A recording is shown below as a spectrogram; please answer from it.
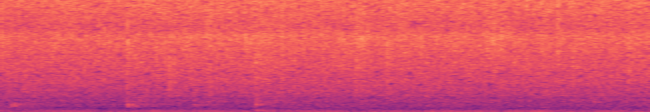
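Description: Fried rice with shrimp paste chili sauce, egg and carrot cooks in a pan, giving an even, continuous frying sizzle with a soft rain-like patter and no voices.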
